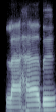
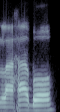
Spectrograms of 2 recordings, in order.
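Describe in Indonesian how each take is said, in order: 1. Huruf b terakhir memantul tipis, ke bunyi e. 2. Huruf b terakhir memantul tebal, ke bunyi o. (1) "Lahab, huruf E" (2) "bukan lahabo. Nah, itu tebal"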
